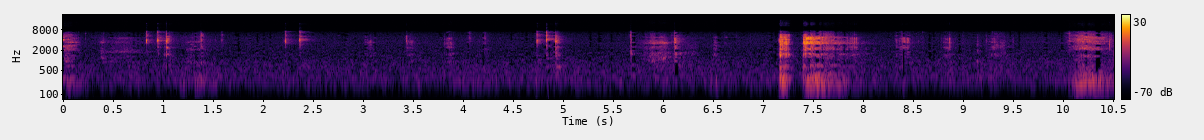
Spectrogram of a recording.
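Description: Computer mouse clicks and keyboard taps: short, irregular clicks, with a louder, longer noise a little past seven seconds in.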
